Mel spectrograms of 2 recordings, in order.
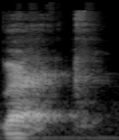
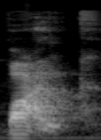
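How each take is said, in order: First: The vowel is a plain short 'a'. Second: The vowel glides like 'ai' in bike. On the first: This is how other places say the word. "we don't say back" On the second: This is how the speaker's local dialect says the word. "we say bike. That's how we pronounce it"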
